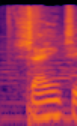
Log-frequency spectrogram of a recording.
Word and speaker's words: Shang-Chi: All right, so next up, I'm hoping I'm pronouncing it right, is it Shang-Chi? – Shang-Chi, yeah.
